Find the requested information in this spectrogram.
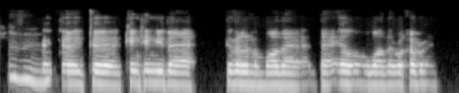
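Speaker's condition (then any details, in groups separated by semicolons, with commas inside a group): Cerebral palsy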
